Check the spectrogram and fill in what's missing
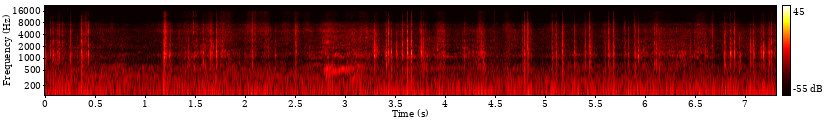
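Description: Long acrylic nails scratch and tap the flat sides of a small, hollow, closed printed cardboard retail box held in both hands over a shopping cart as it is turned over. Many short, dry, bright clicks and scratchy rasps sit over a steady low rumble of background noise, each tap dying away almost instantly.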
